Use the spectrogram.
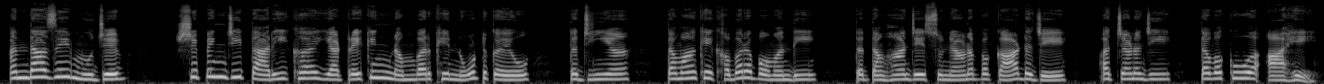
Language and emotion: Sindhi, neutral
